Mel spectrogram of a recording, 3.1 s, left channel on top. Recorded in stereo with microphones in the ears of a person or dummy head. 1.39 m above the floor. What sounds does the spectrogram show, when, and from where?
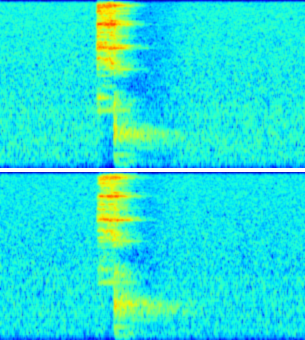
1.0 s cutlery clinking: 40° left (ahead or behind), 1.6 m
